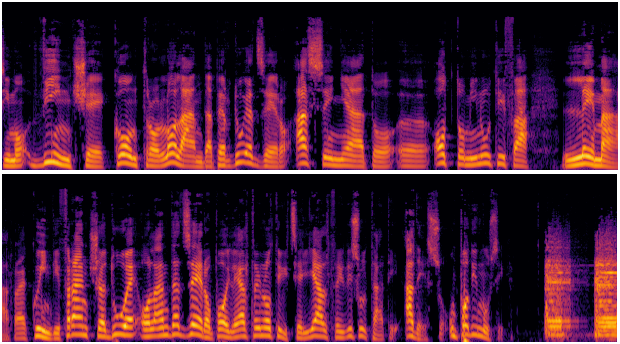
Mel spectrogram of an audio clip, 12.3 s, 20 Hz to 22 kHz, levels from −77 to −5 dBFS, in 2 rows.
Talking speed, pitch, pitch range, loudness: 135 wpm, 150 Hz, 120-175 Hz, -21 LUFS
